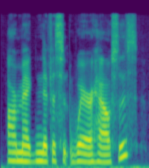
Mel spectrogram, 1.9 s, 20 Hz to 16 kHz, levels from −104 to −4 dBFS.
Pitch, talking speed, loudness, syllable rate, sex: 180 Hz, 95 wpm, -15 LUFS, 5.7 syllables/s, female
